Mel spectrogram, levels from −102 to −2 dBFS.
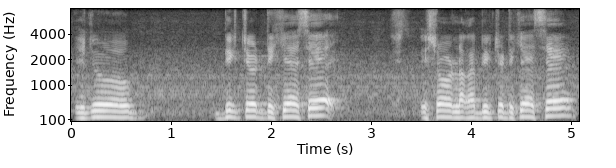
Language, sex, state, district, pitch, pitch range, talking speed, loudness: Nagamese, male, Nagaland, Dimapur, 165 Hz, 150-170 Hz, 85 wpm, -13 LUFS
